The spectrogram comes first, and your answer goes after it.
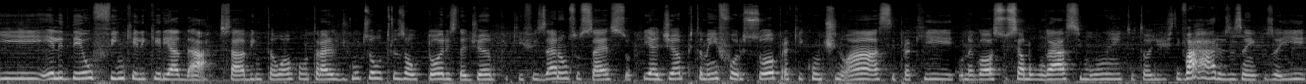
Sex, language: female, Portuguese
